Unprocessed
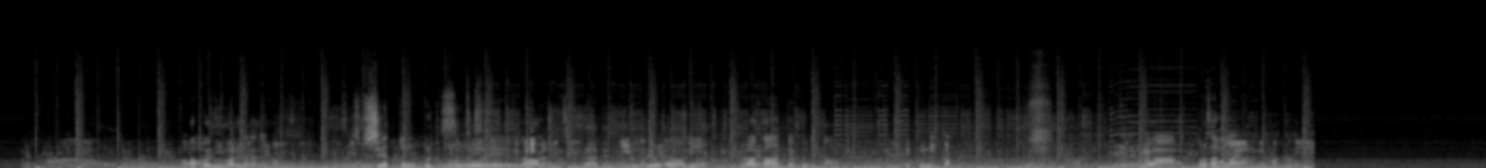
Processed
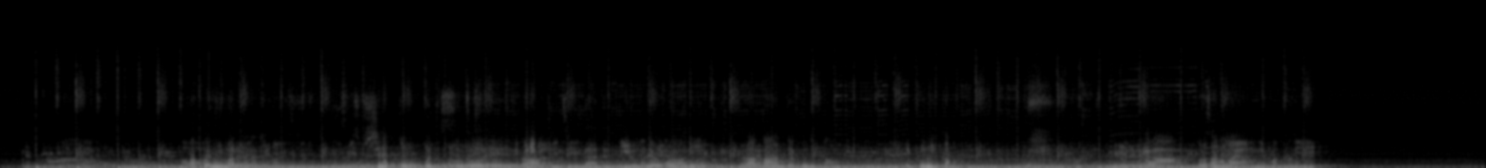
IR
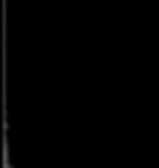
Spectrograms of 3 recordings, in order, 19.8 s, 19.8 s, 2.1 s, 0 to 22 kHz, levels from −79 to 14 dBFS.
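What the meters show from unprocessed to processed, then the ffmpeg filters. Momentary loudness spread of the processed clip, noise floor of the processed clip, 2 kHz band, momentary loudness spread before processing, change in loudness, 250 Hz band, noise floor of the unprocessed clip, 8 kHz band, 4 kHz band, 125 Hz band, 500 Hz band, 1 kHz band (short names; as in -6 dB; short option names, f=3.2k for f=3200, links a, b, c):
9 LU, -59 dBFS, -9.5 dB, 11 LU, -7.5 dB, -1.5 dB, -54 dBFS, -14.0 dB, -18.5 dB, -9.5 dB, -11.0 dB, -10.5 dB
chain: -filter_complex "[0:a]afreqshift=21,acrossover=split=2900[a][b];[b]acompressor=threshold=-54dB:ratio=6[c];[a][c]amix=inputs=2:normalize=0,equalizer=f=250:t=o:w=1:g=9,equalizer=f=500:t=o:w=1:g=-10,equalizer=f=1k:t=o:w=1:g=-6,equalizer=f=4k:t=o:w=1:g=-9,asplit=2[d][e];[e]asplit=5[f][g][h][i][j];[f]adelay=100,afreqshift=53,volume=-13.5dB[k];[g]adelay=200,afreqshift=106,volume=-18.9dB[l];[h]adelay=300,afreqshift=159,volume=-24.2dB[m];[i]adelay=400,afreqshift=212,volume=-29.6dB[n];[j]adelay=500,afreqshift=265,volume=-34.9dB[o];[k][l][m][n][o]amix=inputs=5:normalize=0[p];[d][p]amix=inputs=2:normalize=0,aeval=exprs='clip(val(0),-1,0.0422)':c=same,highpass=180,highshelf=f=7.7k:t=q:w=3:g=7.5,bandreject=f=1.4k:w=15,volume=-3.5dB"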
